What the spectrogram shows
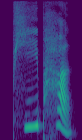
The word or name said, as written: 批判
